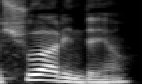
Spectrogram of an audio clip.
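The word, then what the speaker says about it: שועל: 또 여우의 이 히브리어는요, 슈알인데요. 사울 왕의 그 발음과 비슷합니다.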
